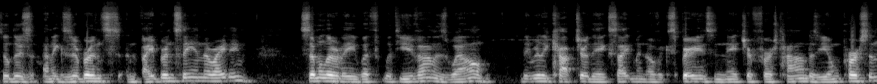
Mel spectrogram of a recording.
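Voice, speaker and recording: With a Northern Irish accent, a man speaks very fast at a medium pitch. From Northern Ireland, County Fermanagh. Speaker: student reader in literary exchange. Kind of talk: discussion panel answer. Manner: hesitant, many ums.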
